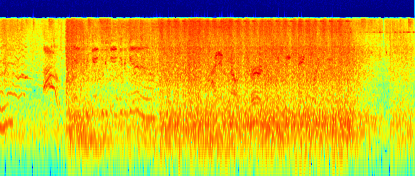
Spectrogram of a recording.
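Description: An energy weapon crackles and hums as it fires.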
